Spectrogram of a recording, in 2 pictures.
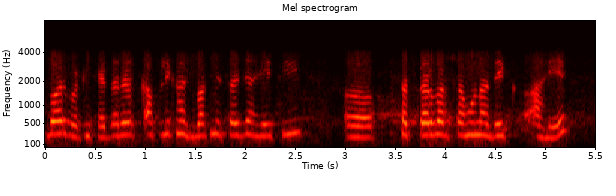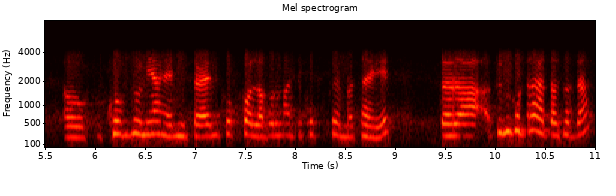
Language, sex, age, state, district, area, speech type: Marathi, female, 18-30, Maharashtra, Kolhapur, urban, conversation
